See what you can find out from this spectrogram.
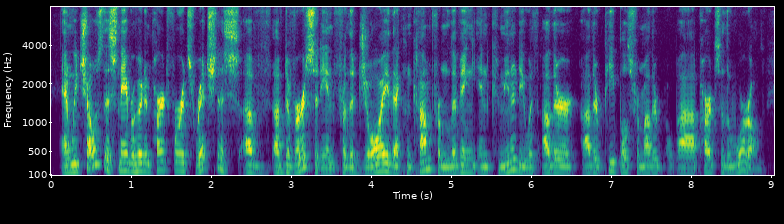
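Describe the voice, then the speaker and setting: With a Wisconsin accent, a man talks at a fairly quick pace. His pitch sits in the medium range. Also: ordinary pitch variation. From rural eastern Wisconsin, near Fond du Lac. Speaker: pastor. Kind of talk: webinar talk. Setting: video call from home. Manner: hesitant, many fillers.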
